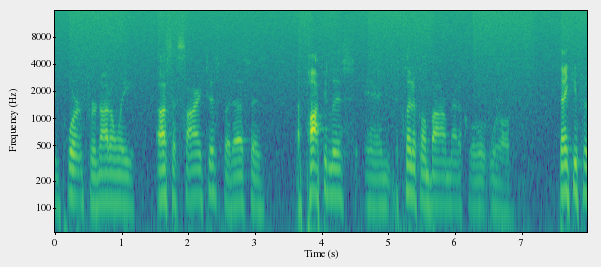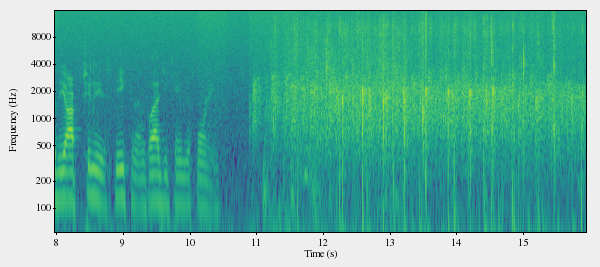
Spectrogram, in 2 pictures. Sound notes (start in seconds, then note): 10.8 applause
